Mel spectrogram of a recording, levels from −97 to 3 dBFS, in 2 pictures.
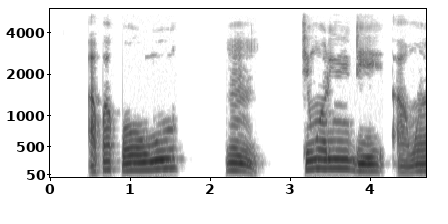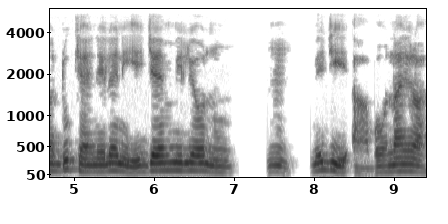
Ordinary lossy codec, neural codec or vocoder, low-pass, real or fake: none; none; 5.4 kHz; real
